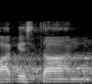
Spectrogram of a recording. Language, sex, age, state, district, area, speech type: Gujarati, male, 60+, Gujarat, Morbi, urban, spontaneous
